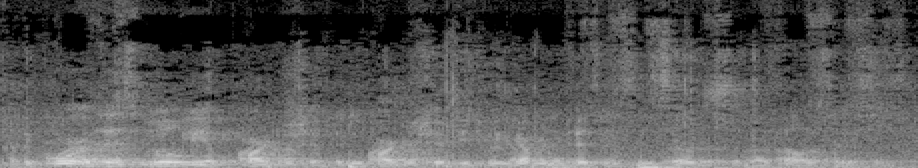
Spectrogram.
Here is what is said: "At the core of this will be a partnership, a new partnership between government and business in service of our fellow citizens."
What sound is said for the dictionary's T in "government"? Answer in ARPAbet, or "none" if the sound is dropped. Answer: none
